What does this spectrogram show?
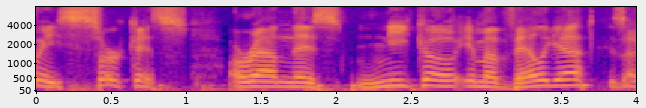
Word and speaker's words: Iamaleava: to devolve into a circus around this Nico Iamaleava? Is that how you pronounce it? Iamaleava?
